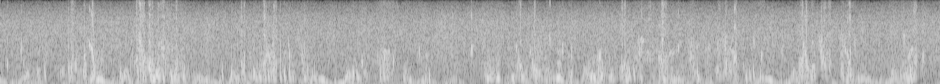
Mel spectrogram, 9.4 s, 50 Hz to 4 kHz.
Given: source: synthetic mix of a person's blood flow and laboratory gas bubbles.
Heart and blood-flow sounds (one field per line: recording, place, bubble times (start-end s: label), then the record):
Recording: Doppler ultrasound of blood flow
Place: precordium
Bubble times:
0.03-0.11 s: bubbles
0.18-0.49 s: bubbles
0.54-1.07 s: bubbles
1.17-1.97 s: bubbles
2.19-3.17 s: bubbles
3.43-3.97 s: bubbles
4.00-4.10 s: bubbles
4.15-4.34 s: bubbles
4.67-4.76 s: bubbles
4.81-5.02 s: bubbles
5.09-5.75 s: bubbles
5.84-7.65 s: bubbles
7.79-7.85 s: bubbles
7.95-8.34 s: bubbles
8.36-8.60 s: bubbles
8.87-9.27 s: bubbles
9.37-9.41 s: bubbles
From the record:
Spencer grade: 4 (maximum detectable bubble signal sounding continuously throughout systole and diastole of every cardiac period, and overriding the amplitude of the normal cardiac signals)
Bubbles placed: anywhere in the cardiac cycle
